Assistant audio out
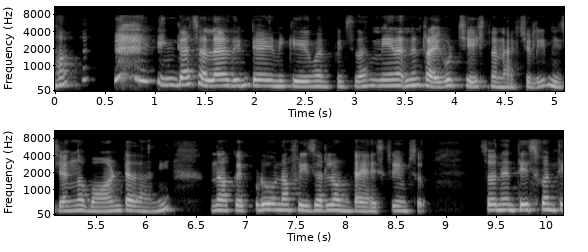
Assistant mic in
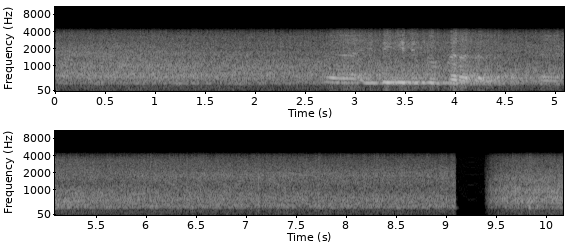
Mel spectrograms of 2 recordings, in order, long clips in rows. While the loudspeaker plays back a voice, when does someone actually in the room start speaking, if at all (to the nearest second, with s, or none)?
3 s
